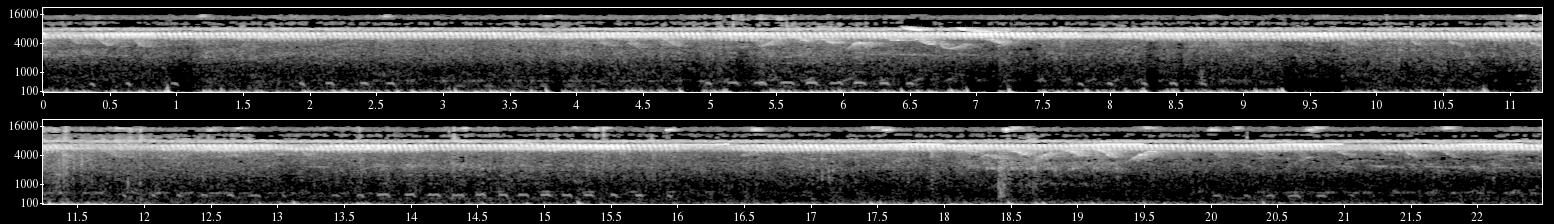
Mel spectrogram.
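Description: Wind blows through leafy trees outdoors.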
